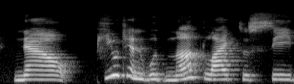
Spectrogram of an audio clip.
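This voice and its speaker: With ordinary pitch variation, the woman's voice sits fairly high. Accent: Turkish. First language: Turkish. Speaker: whistleblower and editor. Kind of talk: interview.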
